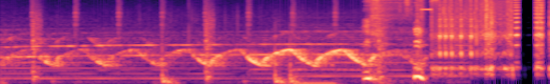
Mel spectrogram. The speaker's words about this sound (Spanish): Disculpen la ambulancia.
